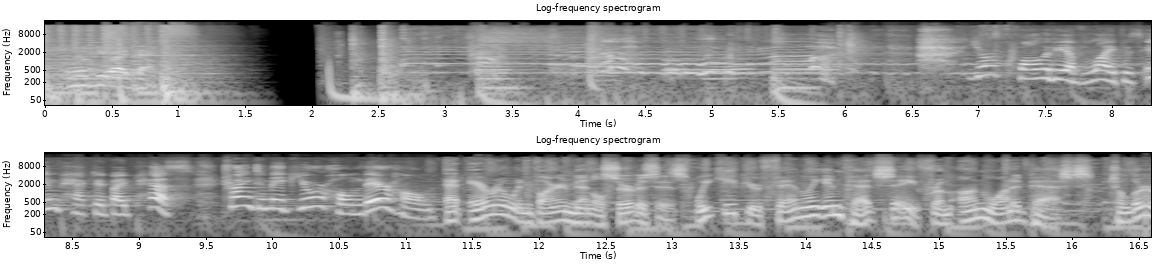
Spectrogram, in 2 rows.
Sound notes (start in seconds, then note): 2.5 insects buzzing; 3.2 grunting and groaning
